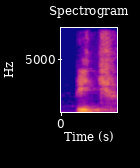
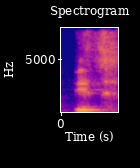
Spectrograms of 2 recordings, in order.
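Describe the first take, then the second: First: The ch sound is made further back. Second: The ch sound is made further forward. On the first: The speaker calls it right. "পিছনে চলে যাবে ওটা" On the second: The speaker calls it wrong. "পিছ নয়"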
